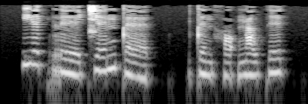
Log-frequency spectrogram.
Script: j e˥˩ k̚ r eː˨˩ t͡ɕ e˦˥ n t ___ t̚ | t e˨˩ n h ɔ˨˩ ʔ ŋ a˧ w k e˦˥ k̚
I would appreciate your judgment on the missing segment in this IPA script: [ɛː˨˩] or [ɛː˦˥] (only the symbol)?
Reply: ɛː˨˩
